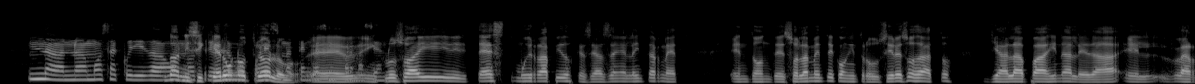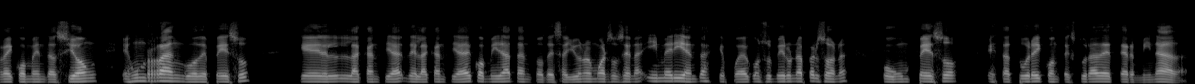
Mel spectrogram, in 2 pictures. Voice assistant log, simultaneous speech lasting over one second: present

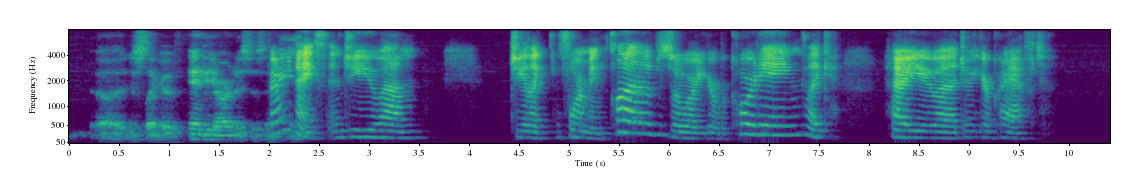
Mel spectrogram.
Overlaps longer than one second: none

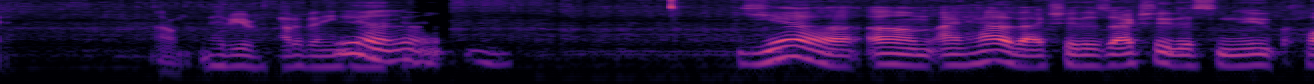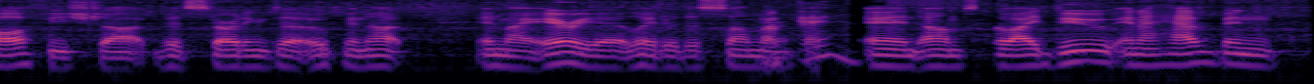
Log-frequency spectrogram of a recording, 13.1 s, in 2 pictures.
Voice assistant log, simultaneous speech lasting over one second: none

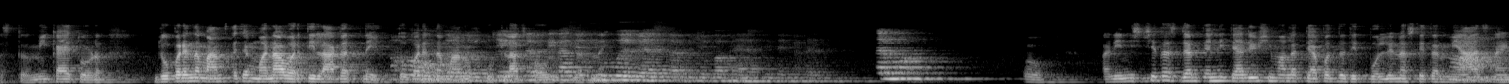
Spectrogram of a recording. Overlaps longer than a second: present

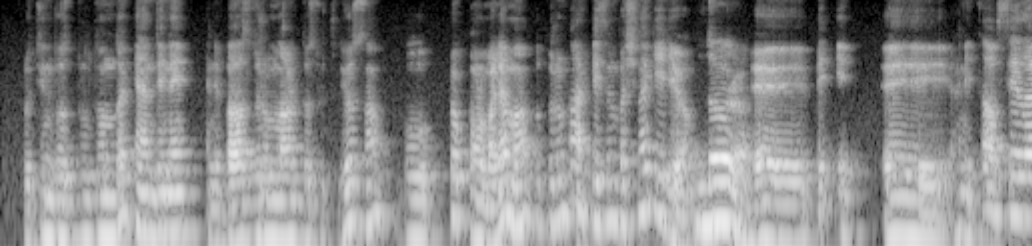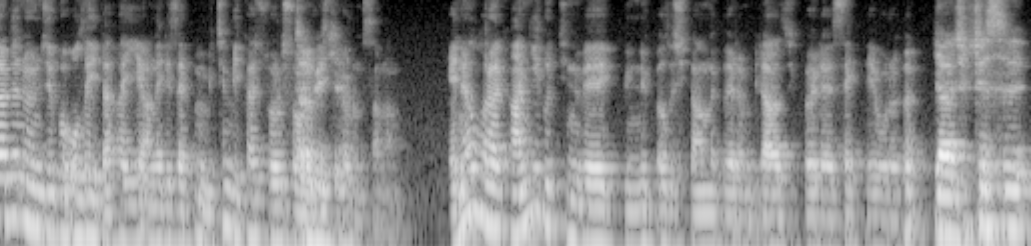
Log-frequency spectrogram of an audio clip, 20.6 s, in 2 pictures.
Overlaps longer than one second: none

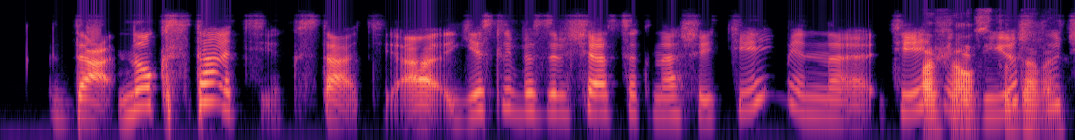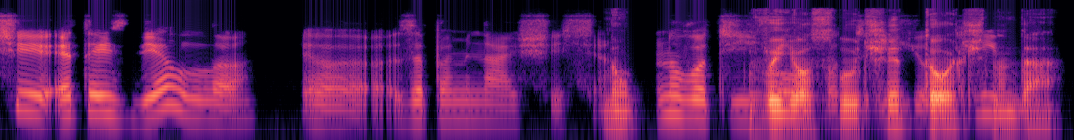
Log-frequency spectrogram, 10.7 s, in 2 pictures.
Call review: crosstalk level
present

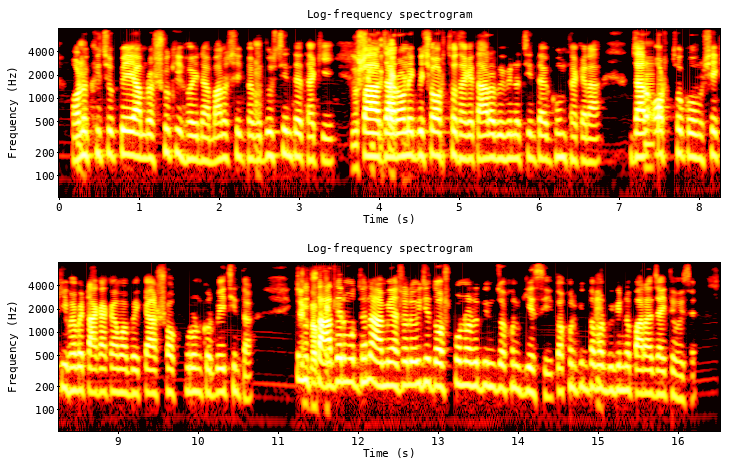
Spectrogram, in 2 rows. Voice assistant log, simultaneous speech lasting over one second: none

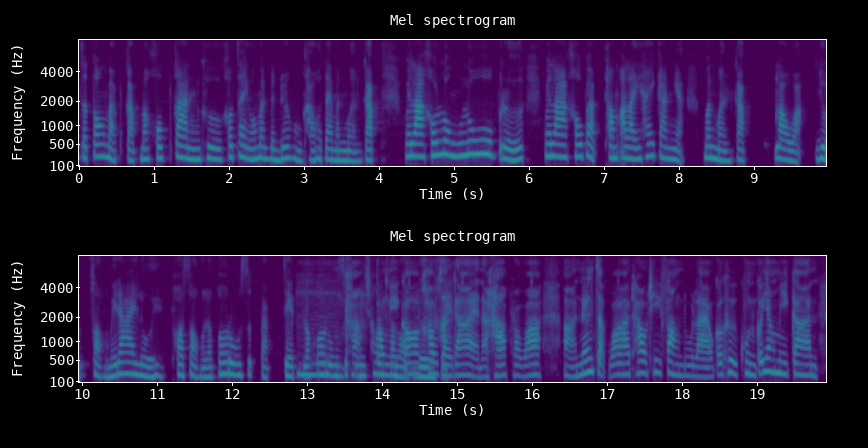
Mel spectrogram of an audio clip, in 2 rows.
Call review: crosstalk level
present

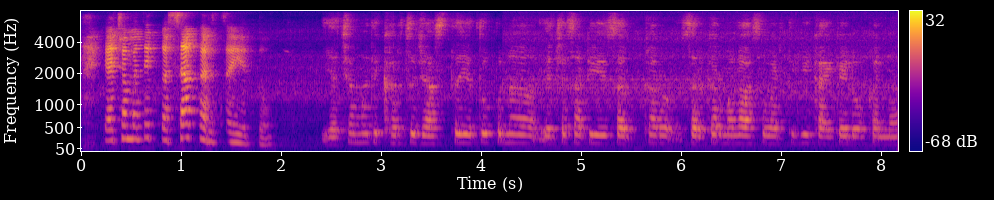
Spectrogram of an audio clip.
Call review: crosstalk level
none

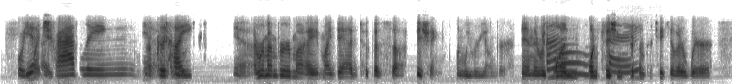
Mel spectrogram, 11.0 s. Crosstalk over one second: present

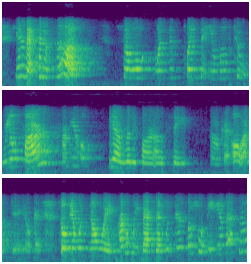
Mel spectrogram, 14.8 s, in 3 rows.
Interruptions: none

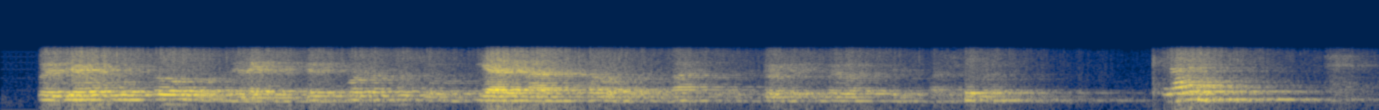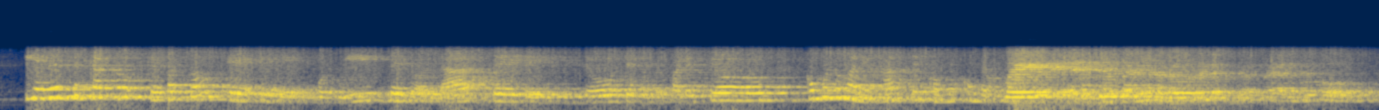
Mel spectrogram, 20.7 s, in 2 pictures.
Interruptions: present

